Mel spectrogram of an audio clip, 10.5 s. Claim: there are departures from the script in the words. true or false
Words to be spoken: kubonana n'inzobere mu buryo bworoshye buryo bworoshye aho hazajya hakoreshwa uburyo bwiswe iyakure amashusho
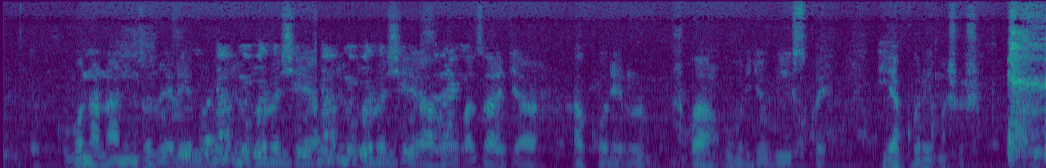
false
